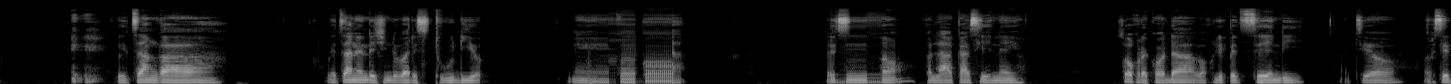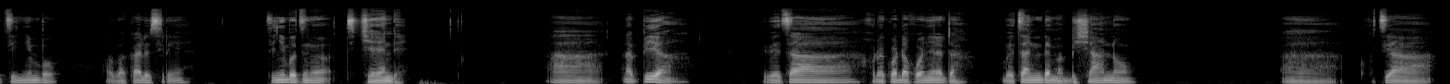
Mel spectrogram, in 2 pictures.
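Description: From start to finish the speech has a hissy, grainy treble, sibilants break into noisy fizz and consonant attacks sound smeared, and nothing is present above 14.2 kHz. This is likely Vorbis compression at a low setting, with damage that fits a bitrate around 34 kbps. The encoder keeps only a smooth spectral floor up high and quantises the residue so coarsely that fine detail turns into noise of similar energy, while the low cut-off removes the highest frequencies.

Between 5.89 and 9.01 s the speech turns into a rigid, metallic buzz at 50 Hz that still roughly tracks the syllables. This is robotic sound from repeated short buffers, likely caused by audio arriving too late for playback. The software fills most of that stretch by looping a fragment of about 20 ms while the real audio is skipped, and that fixed loop rate imposes its own pitch.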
